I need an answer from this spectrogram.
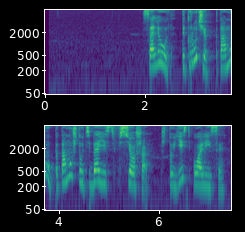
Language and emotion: Russian, positive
